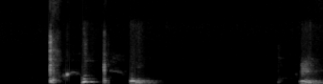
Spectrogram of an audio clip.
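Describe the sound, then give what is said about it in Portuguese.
A few short, harsh coughs, one after another, from a speaker who has a cough, mixed with brief voiced throat sounds, then a pause and another short vocal burst at the end. “Desculpa, gente, aqui é estou com tosse.”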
